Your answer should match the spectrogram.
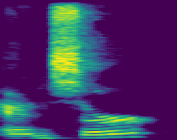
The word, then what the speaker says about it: answer: When you say answer, don't pronounce the W, of course.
